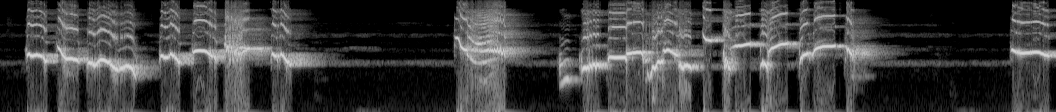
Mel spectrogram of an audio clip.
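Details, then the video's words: Kacer, the Oriental magpie-robin, in open ngeplong song meant to prompt any other magpie-robin to reply: four loud phrases of varied falling and rising whistles and chips, with silent gaps of about a second. "Terapi suara Kacer ngeplong untuk pancingan Kacer apapun agar ikut bunyi nyaut gacor"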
